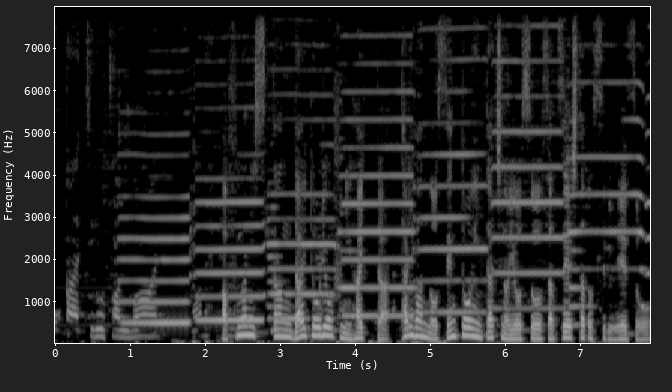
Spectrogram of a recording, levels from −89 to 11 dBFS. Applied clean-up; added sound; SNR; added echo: classical method Wiener filter.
